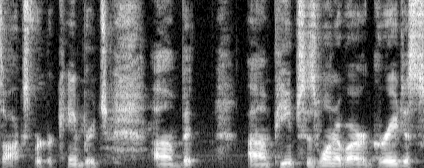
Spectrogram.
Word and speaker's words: Pepys: His name is pronounced Pepys, not Pepys.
